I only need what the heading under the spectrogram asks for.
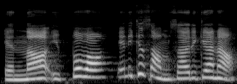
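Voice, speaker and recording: A young male lover in an audio romance story, grave and measured in how he questions her, though soft underneath. A woman narrator puts him on, and her voice stays high even in this role. The reading is slow and unhurried. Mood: stern. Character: young man, stern but tender lover.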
